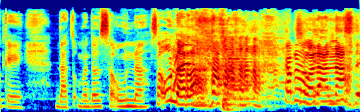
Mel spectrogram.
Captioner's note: both laugh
